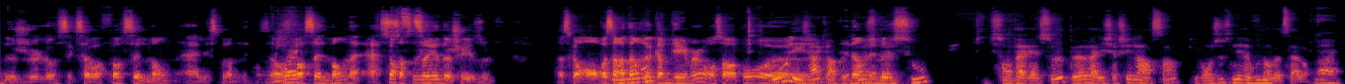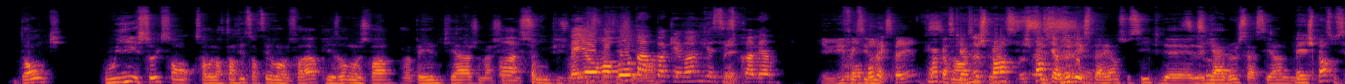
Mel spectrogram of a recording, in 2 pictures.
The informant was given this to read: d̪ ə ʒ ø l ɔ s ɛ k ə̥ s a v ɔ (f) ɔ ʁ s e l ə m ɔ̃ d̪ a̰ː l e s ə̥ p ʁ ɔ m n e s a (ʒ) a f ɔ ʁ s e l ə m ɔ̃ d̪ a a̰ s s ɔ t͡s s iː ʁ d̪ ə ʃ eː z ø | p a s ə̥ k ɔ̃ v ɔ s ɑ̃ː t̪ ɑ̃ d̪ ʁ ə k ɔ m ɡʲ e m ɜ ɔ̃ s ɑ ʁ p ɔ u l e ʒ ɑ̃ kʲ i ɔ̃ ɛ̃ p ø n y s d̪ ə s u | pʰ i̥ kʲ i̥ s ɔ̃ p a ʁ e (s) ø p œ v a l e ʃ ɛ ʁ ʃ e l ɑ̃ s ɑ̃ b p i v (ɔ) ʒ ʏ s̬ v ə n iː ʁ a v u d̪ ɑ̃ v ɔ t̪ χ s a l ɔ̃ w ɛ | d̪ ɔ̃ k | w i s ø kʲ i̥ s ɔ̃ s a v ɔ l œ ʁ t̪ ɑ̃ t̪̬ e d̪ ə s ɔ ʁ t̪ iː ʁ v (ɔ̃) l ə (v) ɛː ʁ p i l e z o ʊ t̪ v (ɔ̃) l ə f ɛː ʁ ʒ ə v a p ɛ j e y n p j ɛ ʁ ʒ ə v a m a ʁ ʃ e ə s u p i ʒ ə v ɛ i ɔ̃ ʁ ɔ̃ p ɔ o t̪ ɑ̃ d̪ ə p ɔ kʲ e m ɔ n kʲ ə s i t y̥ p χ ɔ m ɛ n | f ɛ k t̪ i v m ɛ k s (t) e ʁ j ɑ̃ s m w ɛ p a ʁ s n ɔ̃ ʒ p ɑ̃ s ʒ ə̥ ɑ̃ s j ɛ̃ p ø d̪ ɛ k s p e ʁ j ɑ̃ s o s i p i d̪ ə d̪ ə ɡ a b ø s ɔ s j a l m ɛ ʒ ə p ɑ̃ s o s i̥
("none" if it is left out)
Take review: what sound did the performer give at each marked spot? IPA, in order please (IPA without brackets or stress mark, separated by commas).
f, v, s, ɔ̃, ɔ̃, f, ɔ̃, p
